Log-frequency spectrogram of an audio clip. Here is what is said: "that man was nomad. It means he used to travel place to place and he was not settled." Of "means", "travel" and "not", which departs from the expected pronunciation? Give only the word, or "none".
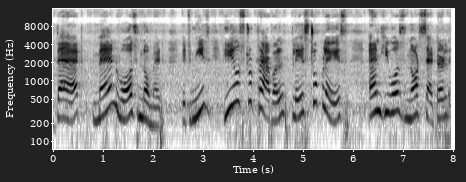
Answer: none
